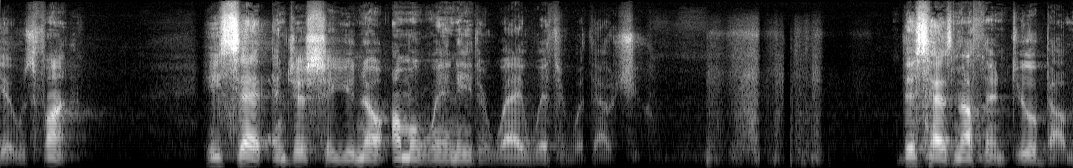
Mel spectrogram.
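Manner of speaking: quiet grave warning; hushed intensity. Acted. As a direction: pull the room in with a near hush. Sudden hushed intense delivery.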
